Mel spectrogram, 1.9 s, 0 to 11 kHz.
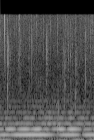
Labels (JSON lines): {"label": "biophony, midshipman", "recorder": "SoundTrap 500"}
